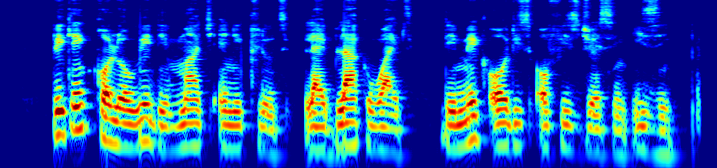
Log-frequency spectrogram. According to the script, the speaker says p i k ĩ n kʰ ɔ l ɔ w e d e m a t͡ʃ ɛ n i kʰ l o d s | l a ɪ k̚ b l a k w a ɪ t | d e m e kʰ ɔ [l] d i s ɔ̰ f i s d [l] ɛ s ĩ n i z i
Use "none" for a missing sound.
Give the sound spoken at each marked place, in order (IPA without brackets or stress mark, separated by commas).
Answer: l, ɹ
